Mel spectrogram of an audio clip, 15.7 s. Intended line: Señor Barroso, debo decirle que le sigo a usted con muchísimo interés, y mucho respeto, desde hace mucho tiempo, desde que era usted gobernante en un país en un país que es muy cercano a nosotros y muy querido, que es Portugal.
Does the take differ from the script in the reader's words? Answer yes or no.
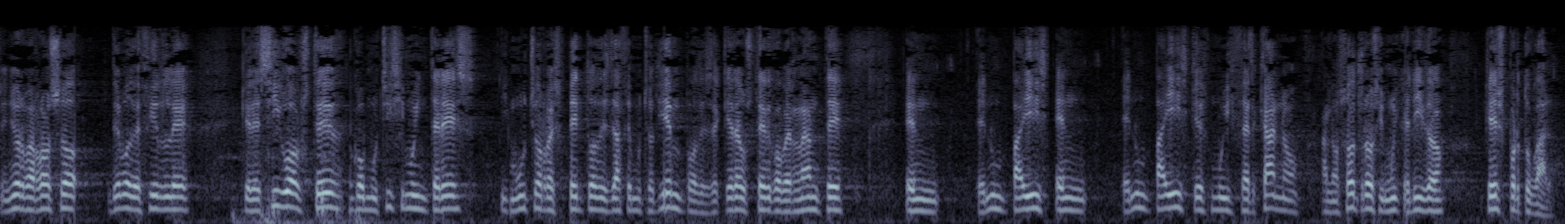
no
